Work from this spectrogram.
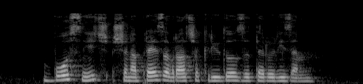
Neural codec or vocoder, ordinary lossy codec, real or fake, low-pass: vocoder, 44.1 kHz, 128 mel bands every 512 samples, BigVGAN v2; MP3, 48 kbps; fake; 19.8 kHz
